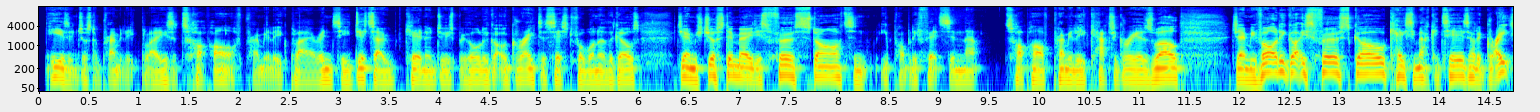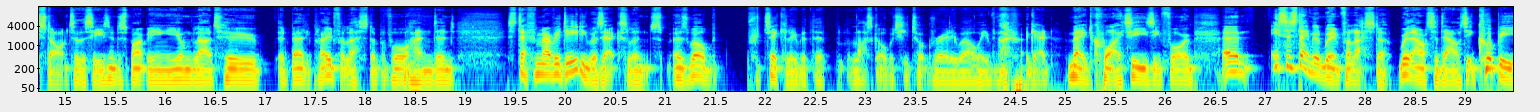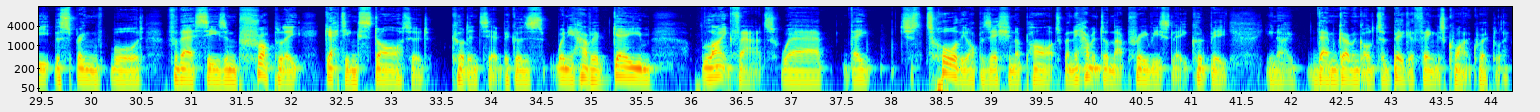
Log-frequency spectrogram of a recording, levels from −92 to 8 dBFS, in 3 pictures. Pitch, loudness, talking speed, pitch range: 100 Hz, -25 LUFS, 215 wpm, 85-115 Hz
